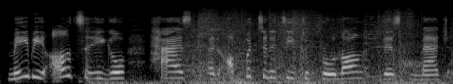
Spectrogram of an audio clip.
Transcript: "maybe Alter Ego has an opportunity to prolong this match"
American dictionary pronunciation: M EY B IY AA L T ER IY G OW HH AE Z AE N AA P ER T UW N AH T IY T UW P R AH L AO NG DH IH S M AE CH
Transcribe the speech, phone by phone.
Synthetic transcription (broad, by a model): M EY B IY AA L S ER IY G OW HH AE Z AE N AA P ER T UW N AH T IY T UW P R AH L AO NG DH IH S M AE CH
